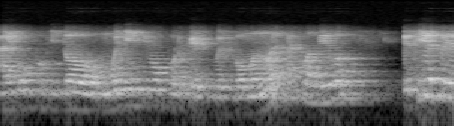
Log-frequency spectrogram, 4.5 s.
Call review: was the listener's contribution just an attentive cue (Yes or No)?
Yes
